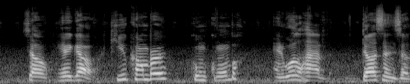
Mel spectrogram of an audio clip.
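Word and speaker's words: concombre: koo kumba Hong Kong so the first two syllables are the same thing you just repeat it and at the end again a little bit of ER but it's pretty close to cucumber koo kumba we've got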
